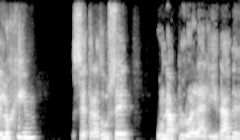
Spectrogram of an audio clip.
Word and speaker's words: Elohim: cielos y la tierra la palabra que se pronuncia en el hebreo para describir dios se dice elogio y elohim se traduce una pluralidad de dioses y como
